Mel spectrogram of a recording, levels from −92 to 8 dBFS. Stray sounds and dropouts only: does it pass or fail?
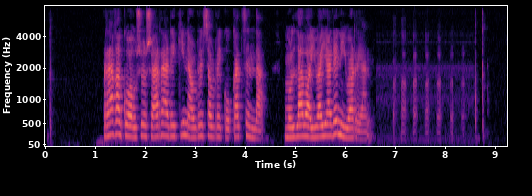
fail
